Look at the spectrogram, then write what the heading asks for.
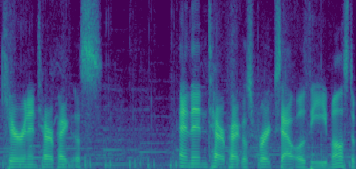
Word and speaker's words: Terapagos: Cuz uh Terrapeos was set up as like or Terrapagos, sorry, I keep saying it wrong.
